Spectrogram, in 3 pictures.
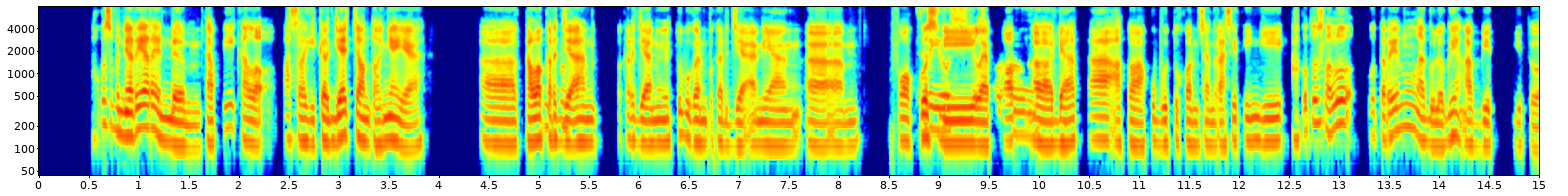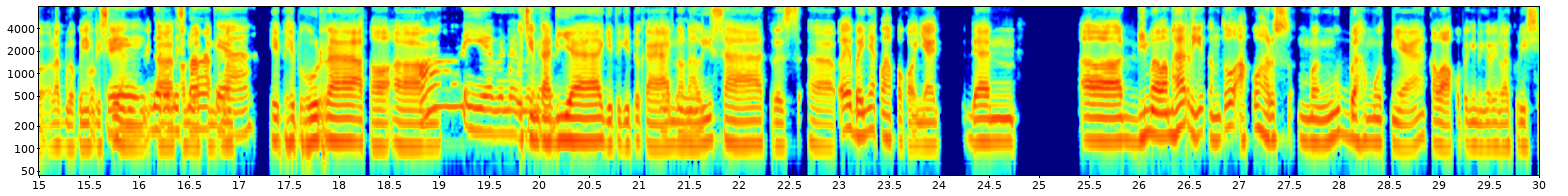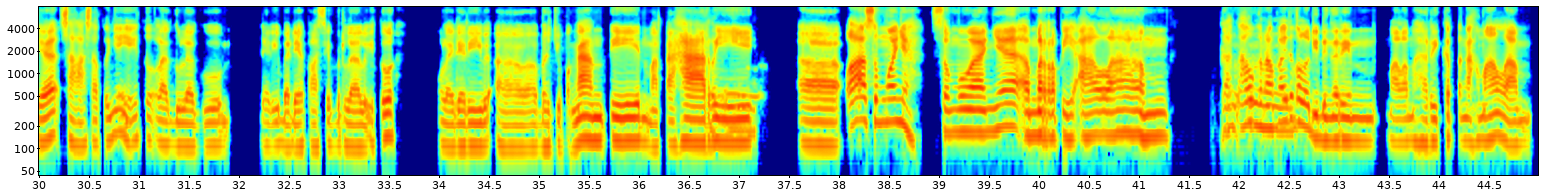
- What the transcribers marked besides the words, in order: tapping; in English: "upbeat"; in English: "mood-nya"; other background noise
- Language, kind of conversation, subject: Indonesian, podcast, Siapa musisi yang pernah mengubah cara kamu mendengarkan musik?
